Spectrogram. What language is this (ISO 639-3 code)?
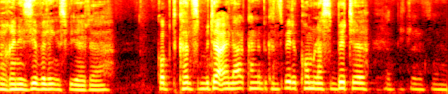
deu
